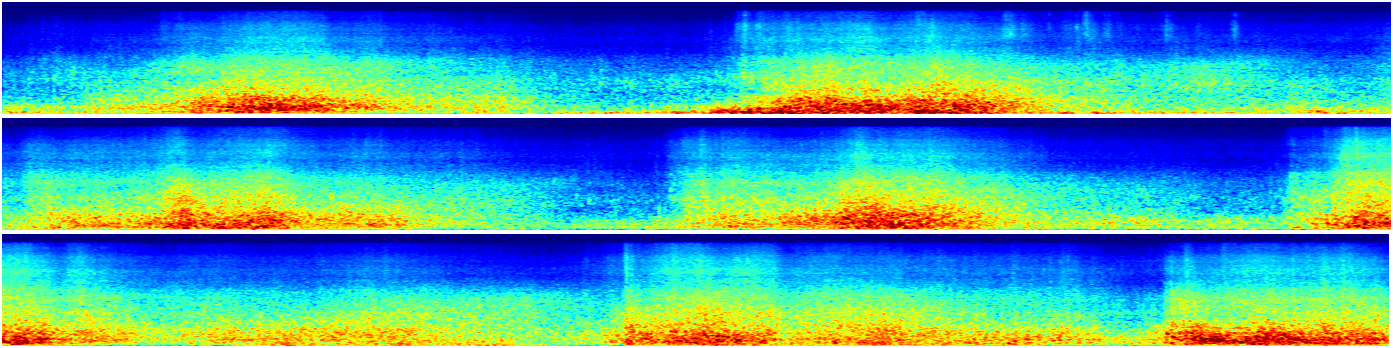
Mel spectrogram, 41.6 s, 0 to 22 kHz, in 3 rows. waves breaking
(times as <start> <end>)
6.7 18.9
